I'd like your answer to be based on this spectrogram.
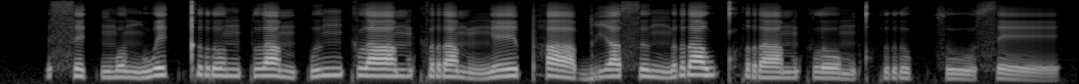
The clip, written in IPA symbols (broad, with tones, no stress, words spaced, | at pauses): se˨˩k̚mo˩˦nwe˥˩k̚tro˧n pla˨˩mpɯ˧ŋ klaː˧mkra˨˩mŋeː˦˥pʰaː˨˩ bi˧a̯ sɯ˩˦ŋra˦˥w kʰraː˧mkloː˨˩mkʰru˨˩k̚suː˩˦ seː˨˩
